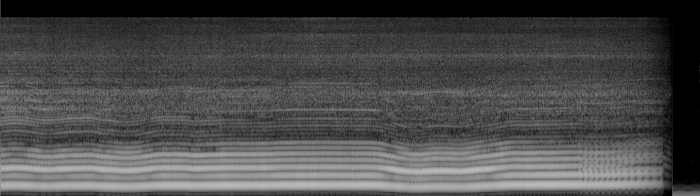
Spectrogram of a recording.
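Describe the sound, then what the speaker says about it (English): A petrol chainsaw runs at a loud, steady pitch, dipping briefly as it bites into wood, then cuts off abruptly at the end. "Sawing is very fast and easy with this chainsaw compared to manual saws."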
